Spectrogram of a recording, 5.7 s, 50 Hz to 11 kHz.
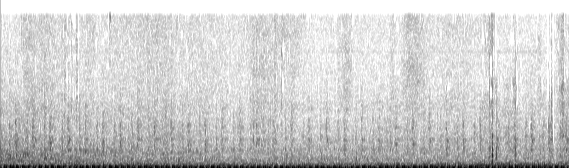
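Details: Porsche 911 (996) 2000, 110,000 km, at idle: deep steady pulse with dull knock about three times a second and a few sharper taps on top; engine knock.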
